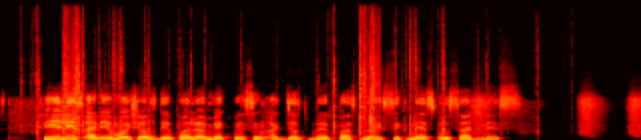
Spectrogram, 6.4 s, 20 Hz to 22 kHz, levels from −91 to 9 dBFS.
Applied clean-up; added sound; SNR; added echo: none; Crushing; 16 dB; none.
